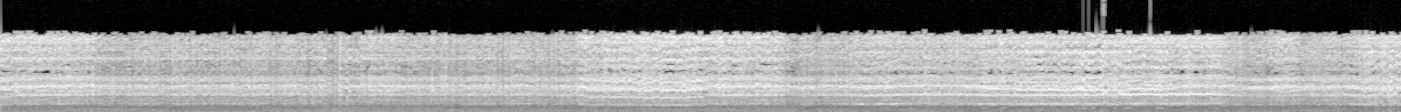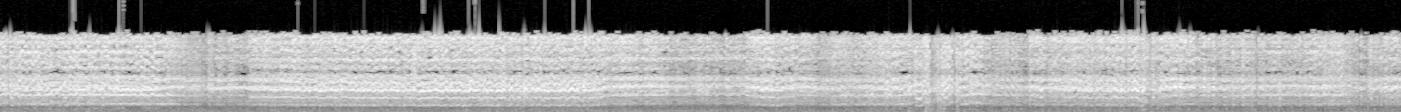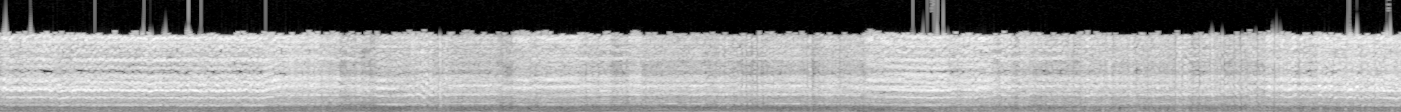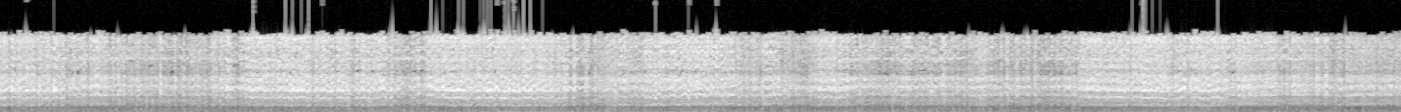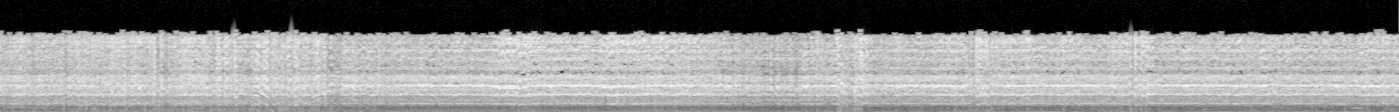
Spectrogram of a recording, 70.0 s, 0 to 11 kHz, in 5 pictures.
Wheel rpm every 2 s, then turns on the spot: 230, 230, 230, 220, 220, 220, 220, 210, 210, 210, 230, 210, 220, 220, 210, 220, 230, 230, 220, 230, 220, 220, 220, 210, 210, 220, 220, 220, 230, 230, 230, 230, 230, 230, 230.
none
